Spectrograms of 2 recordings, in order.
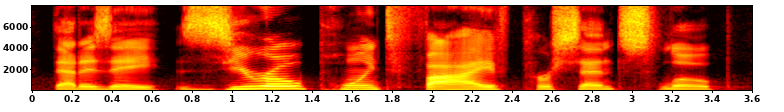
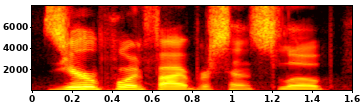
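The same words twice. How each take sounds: First: "zero point five percent slope" drawn out slowly, each word weighted; slow emphatic stress. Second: Said in the usual way. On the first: Shown as a demonstration.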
